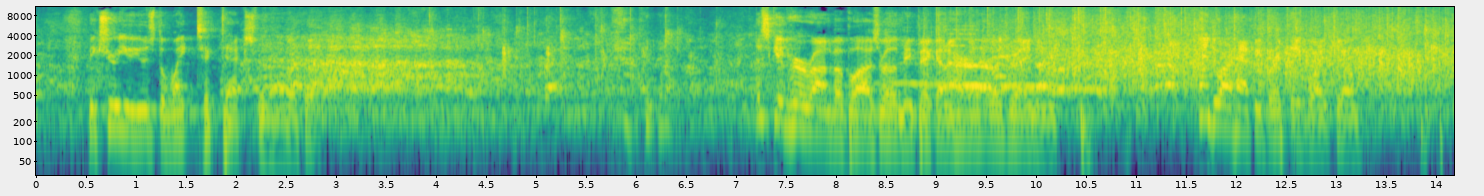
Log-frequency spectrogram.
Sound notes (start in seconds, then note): 1.8 audience laughing; 10.5 audience applauds; 13.9 audience applauding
